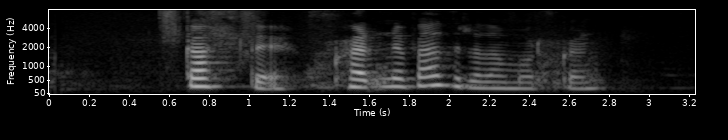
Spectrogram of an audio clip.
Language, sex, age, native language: Icelandic, female, 12, Icelandic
